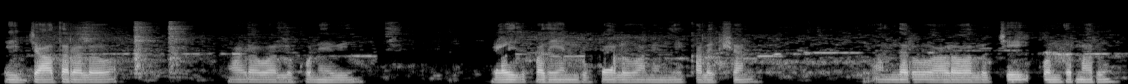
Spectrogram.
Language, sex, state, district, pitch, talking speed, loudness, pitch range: Telugu, male, Andhra Pradesh, Anantapur, 110 Hz, 70 wpm, -20 LUFS, 110-135 Hz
